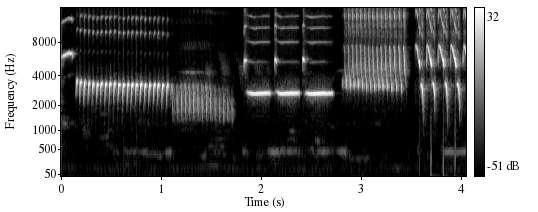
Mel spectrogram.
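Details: Canary song meant to prompt other canaries into singing: a long rapid trill, a lower rattling burst, three steady whistled notes, a high buzzy trill and quick descending chirps, varied and loud.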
